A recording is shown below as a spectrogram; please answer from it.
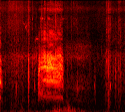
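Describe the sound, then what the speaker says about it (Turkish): A nearby broody hen sitting on eggs gives a short, harsh squawking cluck, with a few faint rustles and soft clucks around it. "Bakın kuk kuk kuk kuk kuk yapıyor tavuğum"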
